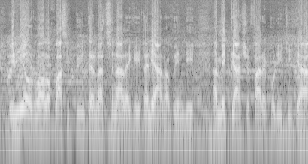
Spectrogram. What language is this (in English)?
Italian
